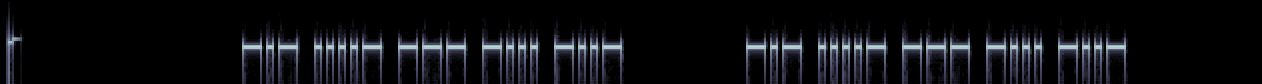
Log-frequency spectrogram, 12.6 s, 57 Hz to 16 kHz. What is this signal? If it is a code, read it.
Morse code, heard as a keyed tone, about 20 wpm, 700 Hz. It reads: K4OBX K4OBX
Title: USA Call Signs - 5 Characters - Repeated 2x - 20wpm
